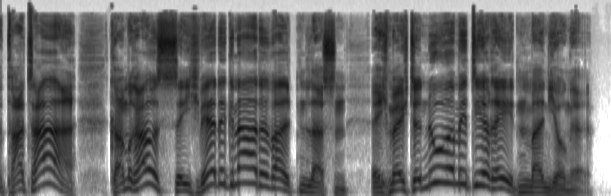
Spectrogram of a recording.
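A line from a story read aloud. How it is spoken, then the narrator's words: Sneering laugh, calling. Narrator (German): Semu lachte hämisch und rief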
